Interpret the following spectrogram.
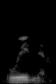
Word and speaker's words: Wiedenheft: It's German, and in German, we have two vowels, W-I-E in German. The second vowel is long, as in diesel. Okay. It's not diesel, it's Right. diesel. So Okay, it's not pronounces- Weidenheft, it's Wiedenheft in German.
